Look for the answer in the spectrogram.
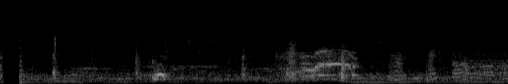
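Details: Hens giving scattered short clucks, then a longer rising squawk in the middle, with a low hum behind.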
